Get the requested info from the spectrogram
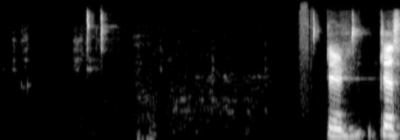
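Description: Near silence on a video-call line, broken by two quick faint clicks about a second in. A man's voice starts speaking near the end.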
